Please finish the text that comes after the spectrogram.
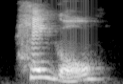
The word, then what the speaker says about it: Hegel: And another name for that is the I always pronounce this wrong. Hegel, the Hegelian dialect, where you can create these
